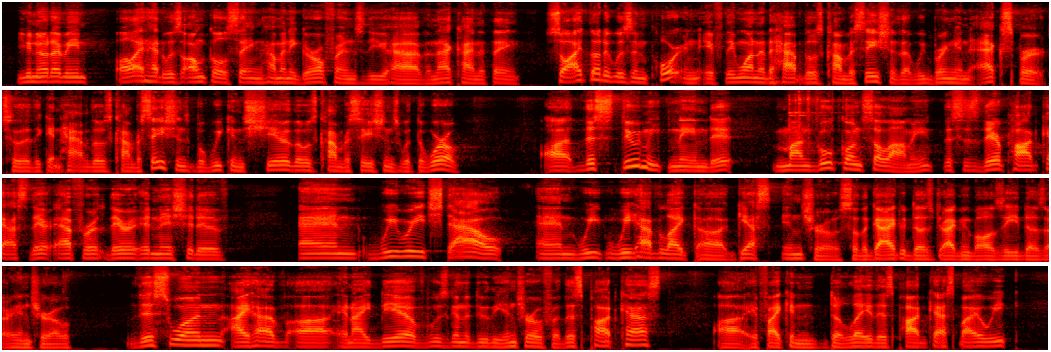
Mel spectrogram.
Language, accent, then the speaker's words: English; Providence, Rhode Island, United States; I'm from Providence. I wanna serve Providence. I'm from Washington Park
